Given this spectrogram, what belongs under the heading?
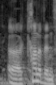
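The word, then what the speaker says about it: Cynefin: famous for something called the conoven framework and it's a welsh word which is why it sounds nothing like what it's spelled like just like comrie and basically what he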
